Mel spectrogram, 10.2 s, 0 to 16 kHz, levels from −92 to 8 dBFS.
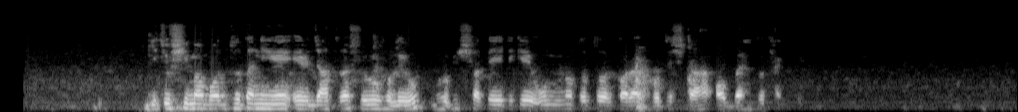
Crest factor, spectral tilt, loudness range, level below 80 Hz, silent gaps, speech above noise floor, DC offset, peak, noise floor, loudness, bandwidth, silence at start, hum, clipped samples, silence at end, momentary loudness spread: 16 dB; -9.5 dB/octave; 8 LU; -58 dBFS; none; 50 dB; under 0.1%; -2 dBFS; -65 dBFS; -16 LUFS; 6.4 kHz; 1.45 s; none; under 0.1%; 2.35 s; 12 LU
